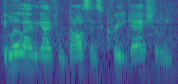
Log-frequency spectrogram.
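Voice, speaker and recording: A man's voice: a little high, steady tone, brisk, dark tone, a little hiss or hum. Man, thirties, game streamer, hyped play-by-play, lots of fillers, distant mic. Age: 30s. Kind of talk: live game stream commentary.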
